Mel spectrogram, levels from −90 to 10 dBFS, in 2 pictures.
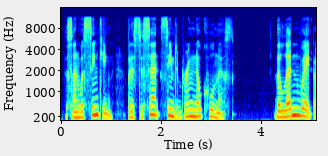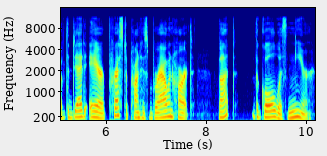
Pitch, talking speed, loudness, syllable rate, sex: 195 Hz, 175 wpm, -18 LUFS, 4.6 syllables/s, female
